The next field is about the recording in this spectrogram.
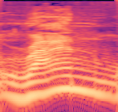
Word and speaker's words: Wren: Now, Ran, when I say that, you probably think of spelling R-A-N, but in fact, it's the bird, W-R-E-N, Wren. So in Ireland, you typically find it, you know, the broad pronunciation, the Ran.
